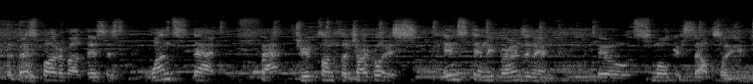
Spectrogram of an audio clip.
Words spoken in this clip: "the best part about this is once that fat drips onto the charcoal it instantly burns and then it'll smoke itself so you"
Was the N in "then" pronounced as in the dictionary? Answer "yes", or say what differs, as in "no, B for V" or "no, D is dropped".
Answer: no, N is dropped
